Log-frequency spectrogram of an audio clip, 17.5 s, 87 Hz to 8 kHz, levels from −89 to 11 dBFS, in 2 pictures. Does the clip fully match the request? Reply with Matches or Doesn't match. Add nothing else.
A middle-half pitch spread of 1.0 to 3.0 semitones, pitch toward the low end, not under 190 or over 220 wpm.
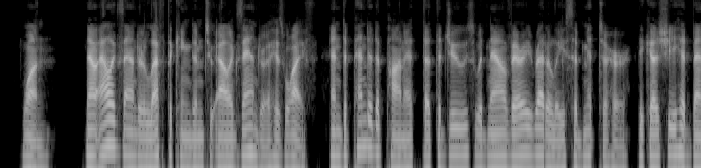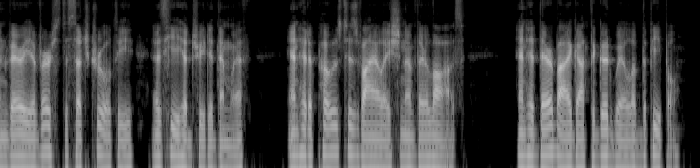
Doesn't match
